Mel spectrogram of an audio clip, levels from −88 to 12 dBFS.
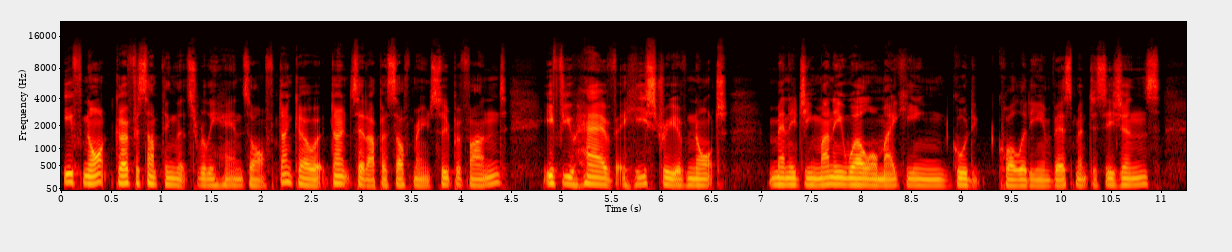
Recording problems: none

